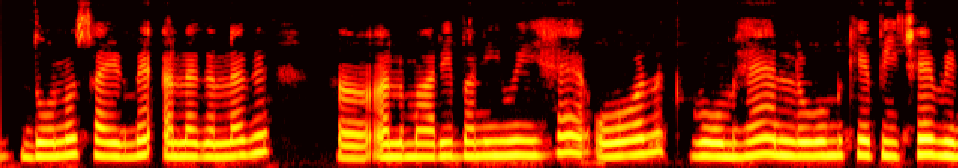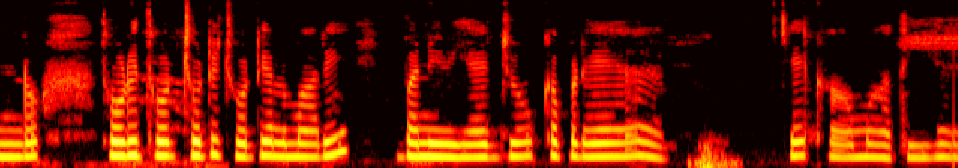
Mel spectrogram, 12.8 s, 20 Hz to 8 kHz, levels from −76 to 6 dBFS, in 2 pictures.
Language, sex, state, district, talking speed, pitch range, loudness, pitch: Hindi, female, Uttar Pradesh, Saharanpur, 145 wpm, 235-255 Hz, -16 LUFS, 245 Hz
